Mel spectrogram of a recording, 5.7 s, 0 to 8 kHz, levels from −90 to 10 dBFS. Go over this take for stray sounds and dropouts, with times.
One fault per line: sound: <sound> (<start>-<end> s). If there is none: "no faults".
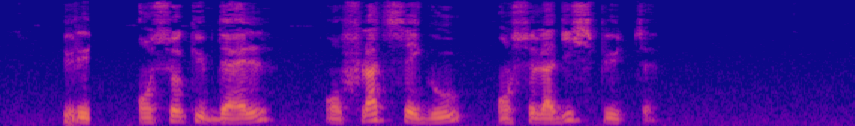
sound: laugh (0.4-0.6 s)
